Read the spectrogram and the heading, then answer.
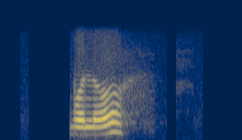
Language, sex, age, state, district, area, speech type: Dogri, male, 18-30, Jammu and Kashmir, Samba, rural, conversation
